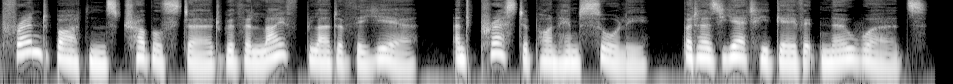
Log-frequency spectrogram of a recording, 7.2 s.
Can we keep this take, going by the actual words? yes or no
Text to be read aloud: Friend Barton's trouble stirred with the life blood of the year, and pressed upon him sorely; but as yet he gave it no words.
yes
